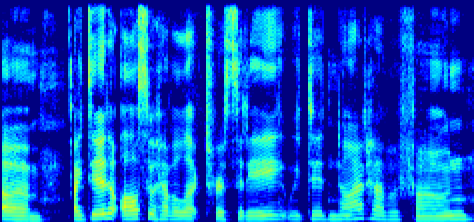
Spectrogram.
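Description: This woman has a normal speaking voice at medium pitch with fairly even intonation. It's a very clean recording, over a silent background. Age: 60s. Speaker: musician. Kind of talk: interview.

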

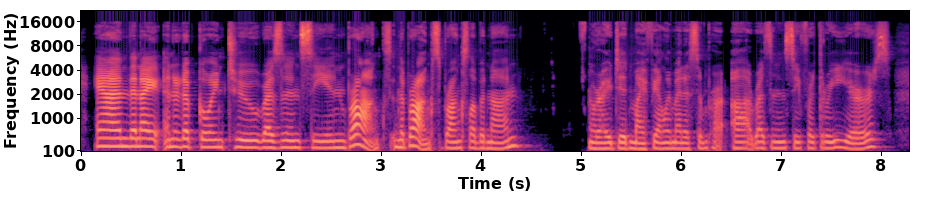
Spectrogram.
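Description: Speaking fairly quickly with a New York accent, a woman has a medium-pitched voice and ordinary pitch variation on a very clean recording with a silent background. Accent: New York American. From Long Island, New York. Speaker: family physician. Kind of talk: interview.

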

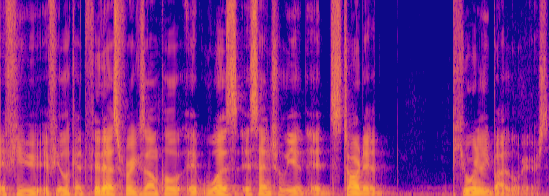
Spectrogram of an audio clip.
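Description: A man with a Hungarian accent talks at a fairly quick pace with fairly even intonation. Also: fairly low pitch for a man. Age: 20s. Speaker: party spokesperson. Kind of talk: interview.

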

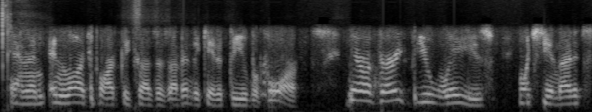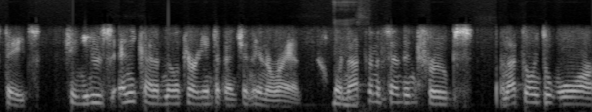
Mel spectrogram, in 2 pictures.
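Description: An unremarkable speaking voice keeps a very even loudness and ordinary pitch variation. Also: man, fairly high pitch for a man. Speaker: foreign policy commentator. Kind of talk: interview.

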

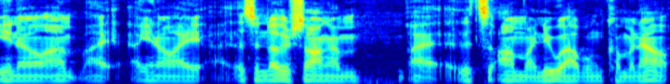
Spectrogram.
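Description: With an American accent, a man speaks at a fairly quick pace in a fairly low voice with monotone, flat intonation. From Florida. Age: 30s. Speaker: musician. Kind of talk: casual chat.

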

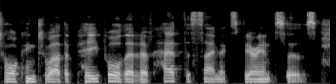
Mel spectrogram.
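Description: Recorded dry and close with no echo against a quiet background, a man speaks with a New Zealand accent. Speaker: palliative care nurse. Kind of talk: interview.

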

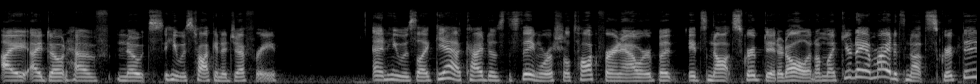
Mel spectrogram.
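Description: Pitch varies in an ordinary way as the words come at a moderate speed. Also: woman, medium pitch for a woman. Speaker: podcaster. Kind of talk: casual chat, profane banter. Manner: animated, profane, jokey.

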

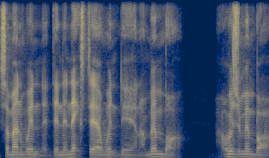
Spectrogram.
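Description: Very fast speech with a British accent comes in a flat, monotone delivery on a very clean recording with a silent background. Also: man. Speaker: actor. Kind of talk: casual chat.

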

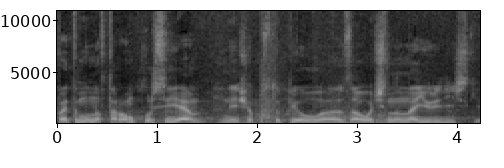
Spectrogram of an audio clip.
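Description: A man talks at a medium pitch. He has an ordinary speaking voice. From Kazakhstan (Shymkent), then Moldova from age ~10. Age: 30s. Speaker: marketing director. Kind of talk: interview.

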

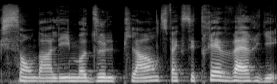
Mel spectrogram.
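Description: Flat, monotone intonation marks this voice with a Quebec accent. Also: woman. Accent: Québécois French. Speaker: florist teacher. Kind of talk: radio interview. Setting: studio.

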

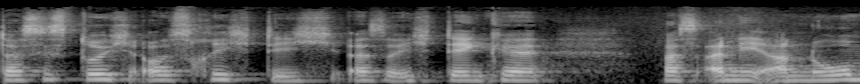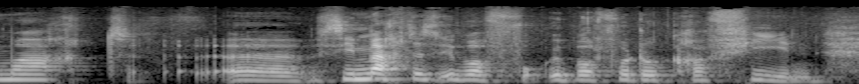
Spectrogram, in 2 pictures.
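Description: A woman's medium-pitched voice, monotone and flat, at a moderate pace. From Swabia, southern Germany (Ulm). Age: 60s. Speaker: poet and novelist. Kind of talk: interview. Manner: hesitant, with fillers.

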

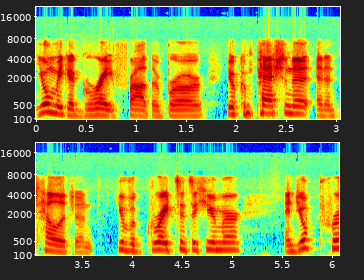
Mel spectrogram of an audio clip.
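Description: Against a quiet background, the speaker reads aloud in a natural voice, pitch varying in an ordinary way.

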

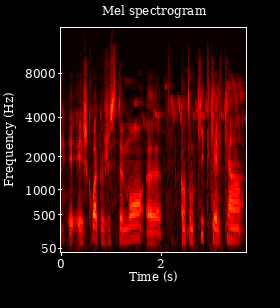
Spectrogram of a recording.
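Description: A man with a fairly high pitch speaks with ordinary pitch variation over noticeable background noise. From France, Le Mans. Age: 30s. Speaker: artist and theatre director. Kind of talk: interview conversation. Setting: outdoors in a park. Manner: halting.

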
